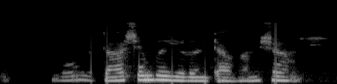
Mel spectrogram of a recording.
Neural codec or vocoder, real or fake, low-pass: none; real; 7.2 kHz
